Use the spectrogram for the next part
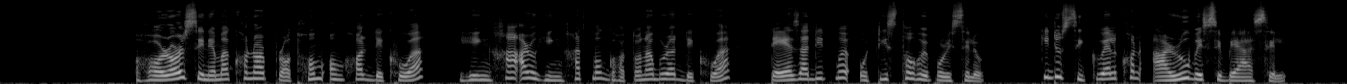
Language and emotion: Assamese, disgusted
